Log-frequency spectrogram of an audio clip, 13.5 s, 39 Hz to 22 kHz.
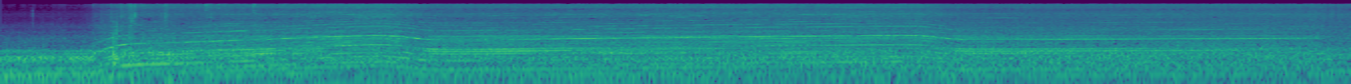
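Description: Supercharged 3800 V6 of a Pontiac Fiero pulling hard at full throttle on a drag-strip pass. From the launch about a second in, the engine's pitch climbs, falls at an automatic upshift about four seconds in, climbs again, falls at a second upshift about nine and a half seconds in, then holds steady.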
